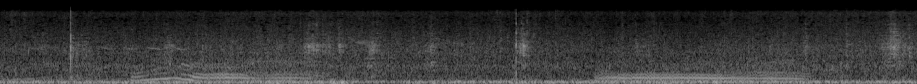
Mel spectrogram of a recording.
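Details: Domestic cat calling while being fed fish: two bouts of drawn-out, wavering meows, one near the start and a longer, steady one later, over constant low hum and scattered clicks.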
